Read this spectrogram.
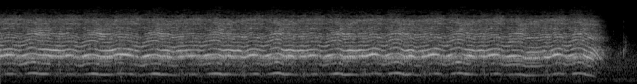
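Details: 30W hand crank generator strapped to foot, cranked by hand at maximum current output (about 2.7 A): high whine near 500 Hz surging and easing about once a second, smooth and even; healthy under full load.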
